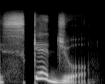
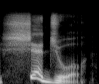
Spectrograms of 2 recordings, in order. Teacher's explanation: Americans say SKED-jool, like schedule, but British people say SHED-yool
